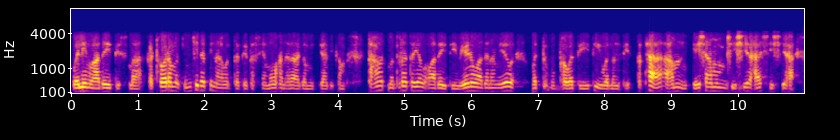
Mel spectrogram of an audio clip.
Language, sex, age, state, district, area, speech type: Sanskrit, male, 18-30, Karnataka, Mysore, urban, conversation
